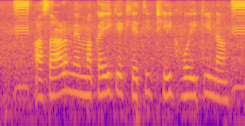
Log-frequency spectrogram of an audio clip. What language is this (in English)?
Bhojpuri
